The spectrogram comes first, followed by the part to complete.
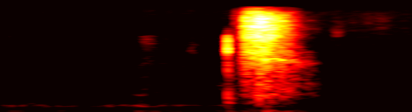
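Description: A single short, sharp breath noise from a person close to a microphone, about a second in, over a faint low hum.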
